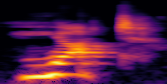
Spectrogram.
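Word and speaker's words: Jot: So it is pronounced as yacht.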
